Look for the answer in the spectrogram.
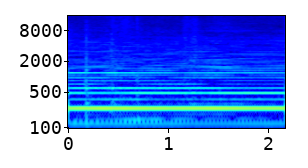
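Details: GE AJA12DFV4 window air conditioner made in 1997: a loud, steady low hum with a strong fixed pitch starts as soon as it is plugged in, even with the dial off, and eventually trips the circuit. The fault began during normal use, and the cause is unknown.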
